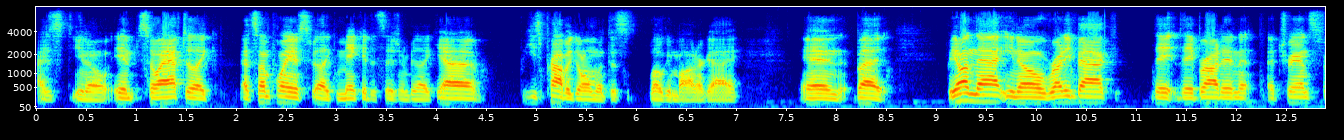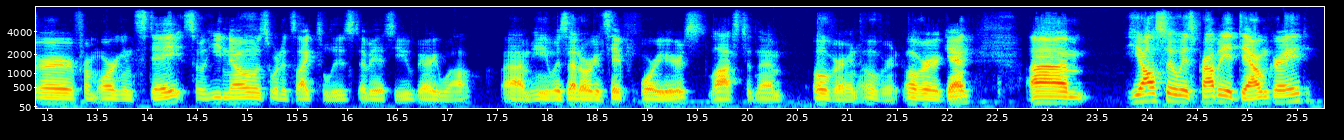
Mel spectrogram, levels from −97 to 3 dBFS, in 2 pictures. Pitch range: 105-130 Hz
